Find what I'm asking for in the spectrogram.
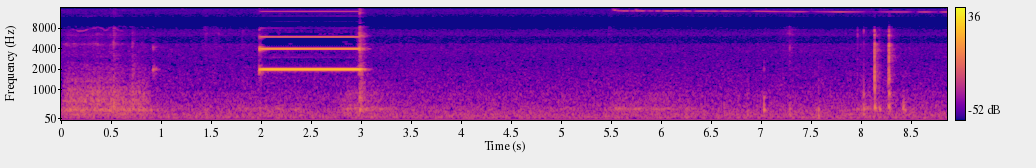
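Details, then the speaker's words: TRANNERGY SGN4000TL solar inverter with solar panels connected but no 220 V grid: one long high beep as the LCD blinks, then faint transfer relay clicks, and it reports a utility loss error. "blinks the LCD has blinked and you start to hear the transfer meter noise from there and then it starts and gives the error that utility loss as we have no grid connected to the line"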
